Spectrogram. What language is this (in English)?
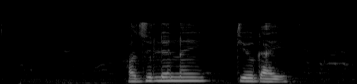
Nepali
